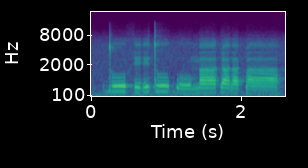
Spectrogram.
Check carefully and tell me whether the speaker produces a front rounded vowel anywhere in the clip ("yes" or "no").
no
